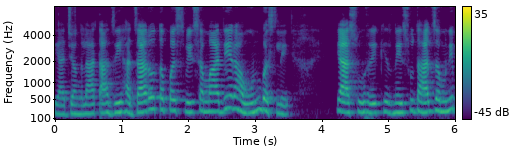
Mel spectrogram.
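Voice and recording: Reading aloud in a natural voice, pitch moving in an ordinary way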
